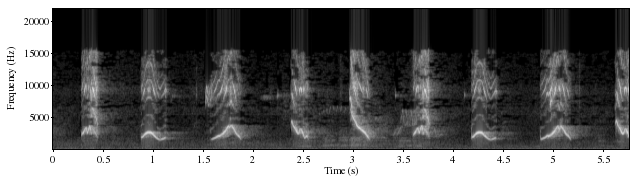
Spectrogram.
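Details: Wild-style red-cowled cardinal song, used to excite a captive male into singing: a loud steady run of about nine crisp whistled notes, arched or steeply falling, with sharp high edges, spaced around two-thirds of a second apart.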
